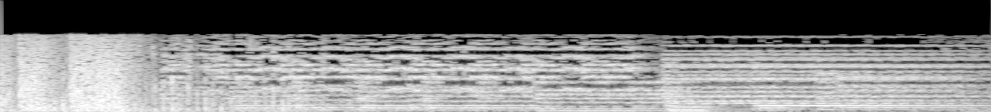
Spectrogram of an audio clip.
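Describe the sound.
Gunfire in a western radio drama shootout: a fast volley of loud, harsh shots bursts out at the start, then the noise settles into a steadier, lower-level layer that carries on to the end.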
